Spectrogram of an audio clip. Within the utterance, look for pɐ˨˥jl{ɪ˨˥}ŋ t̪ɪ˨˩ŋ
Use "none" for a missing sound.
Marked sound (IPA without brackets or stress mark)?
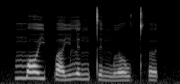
ɪ˧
